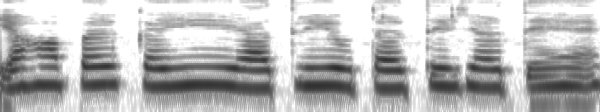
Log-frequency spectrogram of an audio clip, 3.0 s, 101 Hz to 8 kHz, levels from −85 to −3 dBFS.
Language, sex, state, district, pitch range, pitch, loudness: Hindi, female, Bihar, Araria, 260-290 Hz, 280 Hz, -26 LUFS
